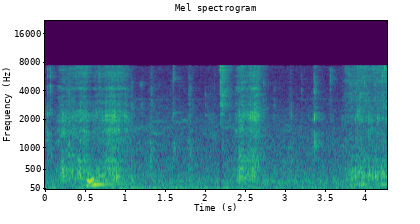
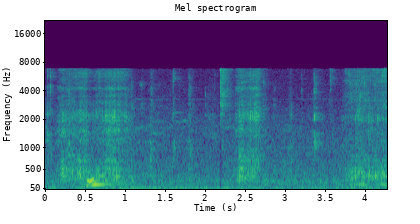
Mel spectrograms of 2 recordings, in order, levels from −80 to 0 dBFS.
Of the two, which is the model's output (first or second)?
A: first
